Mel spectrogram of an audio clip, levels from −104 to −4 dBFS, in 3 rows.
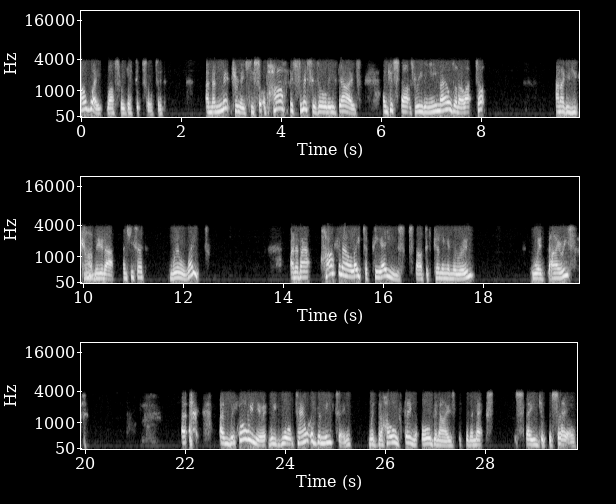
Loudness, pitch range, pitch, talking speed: -20 LUFS, 125-185 Hz, 155 Hz, 150 wpm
